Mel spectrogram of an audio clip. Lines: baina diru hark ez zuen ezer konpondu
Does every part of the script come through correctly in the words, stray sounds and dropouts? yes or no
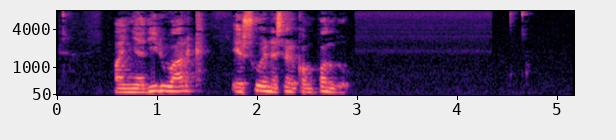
yes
